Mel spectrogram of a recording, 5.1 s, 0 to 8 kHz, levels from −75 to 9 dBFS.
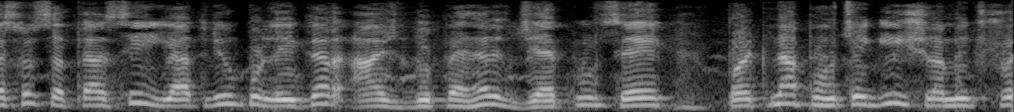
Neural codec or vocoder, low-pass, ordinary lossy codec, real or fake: codec, 16 kHz, 2 kbps, FreqCodec, larger model; none; none; fake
